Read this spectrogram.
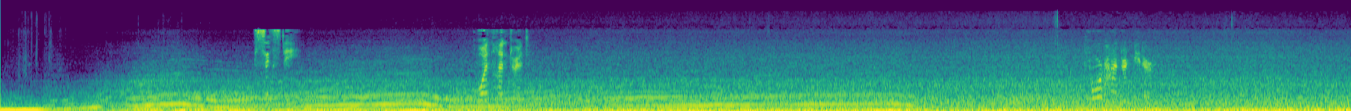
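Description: Wind and tyres roar steadily as a car speeds along.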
